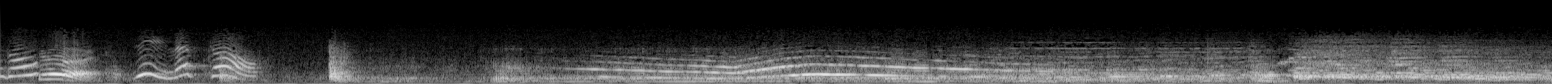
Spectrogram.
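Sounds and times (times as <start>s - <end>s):
speech: 0.0s - 2.7s
sharp knock: 3.3s - 3.8s
thump: 3.3s - 3.9s
police siren wailing: 4.8s - 15.5s.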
